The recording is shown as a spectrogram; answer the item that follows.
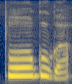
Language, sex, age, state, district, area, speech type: Malayalam, female, 30-45, Kerala, Wayanad, rural, read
